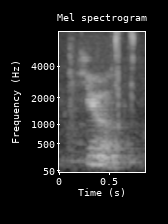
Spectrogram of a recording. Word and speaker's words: Whewell: Yes, Whewell, William Whewell.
